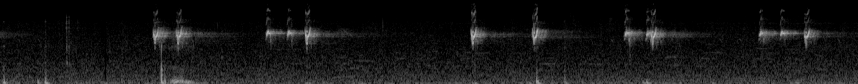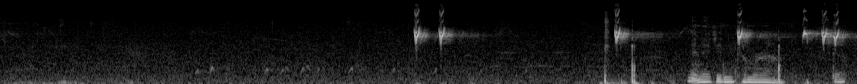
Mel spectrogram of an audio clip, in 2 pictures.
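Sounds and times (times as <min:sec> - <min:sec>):
wild type 2 red crossbill calls: 0:01.5 - 0:03.8, 0:04.7 - 0:08.7, 0:10.0 - 0:17.1
speech: 0:15.5 - 0:17.1.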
